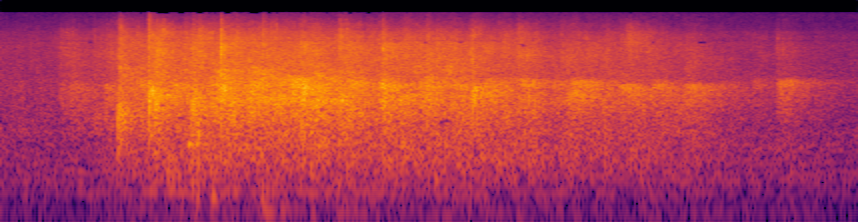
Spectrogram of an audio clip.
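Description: A church congregation applauds while a pastor is welcomed with a bouquet at a house festival service in Nandurbar. Dense, even clapping swells early, holds steady, then thins out near the end, with no voices over it.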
